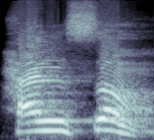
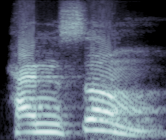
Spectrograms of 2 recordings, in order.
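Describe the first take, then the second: The two takes are said the same way.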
